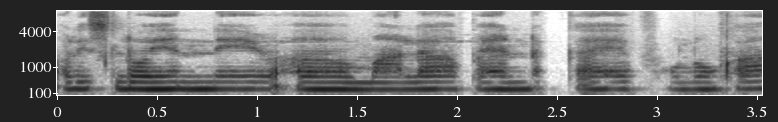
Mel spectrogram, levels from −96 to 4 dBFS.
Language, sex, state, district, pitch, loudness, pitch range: Hindi, female, Delhi, New Delhi, 200 Hz, -16 LUFS, 200-205 Hz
